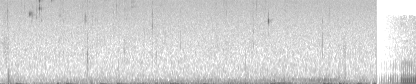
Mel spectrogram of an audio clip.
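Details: Ginger cat Alisa purring indoors while eating wet food: a steady, low rumbling purr with soft chewing clicks on top, cutting off abruptly near the end.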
